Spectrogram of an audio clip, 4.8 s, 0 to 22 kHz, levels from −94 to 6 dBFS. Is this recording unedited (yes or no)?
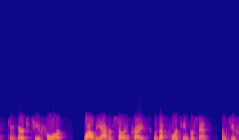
yes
